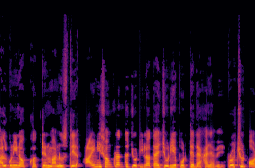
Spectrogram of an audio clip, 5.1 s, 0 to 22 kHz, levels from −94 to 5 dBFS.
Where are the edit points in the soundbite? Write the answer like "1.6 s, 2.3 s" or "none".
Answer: none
